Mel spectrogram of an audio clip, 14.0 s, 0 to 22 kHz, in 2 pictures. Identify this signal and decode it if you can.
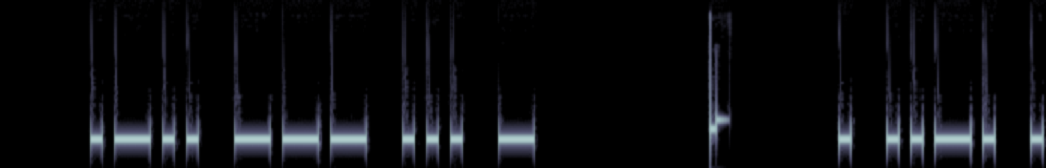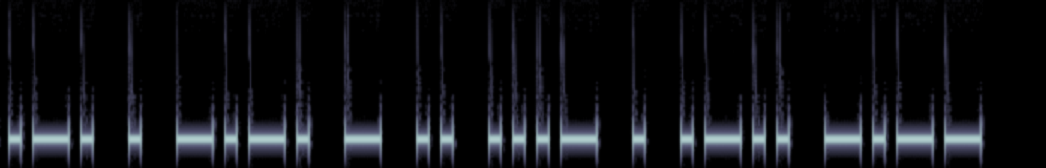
Morse code, heard as a keyed tone, about 15 wpm, 700 Hz. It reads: LOST EFFECTIVELY
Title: Sentences from Top 1400 Words - New Word Drill Alt - 15wpm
